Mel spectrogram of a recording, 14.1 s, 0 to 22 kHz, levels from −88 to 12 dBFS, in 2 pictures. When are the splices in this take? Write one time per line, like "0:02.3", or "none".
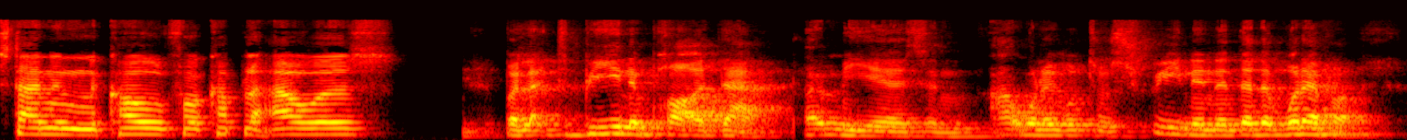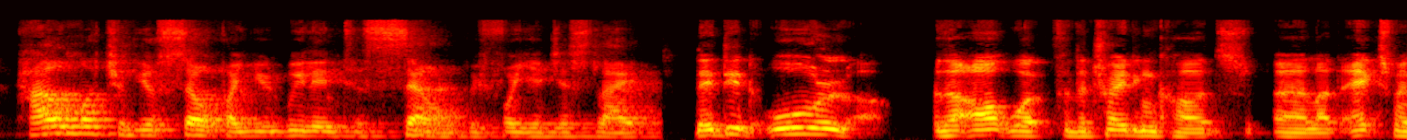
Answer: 0:02.4
0:10.4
